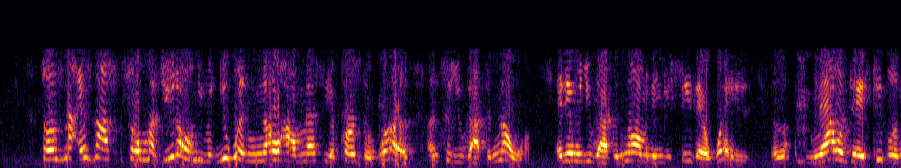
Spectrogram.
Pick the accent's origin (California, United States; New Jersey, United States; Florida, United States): New Jersey, United States; I live in North Carolina now. I'm originally from New Jersey.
